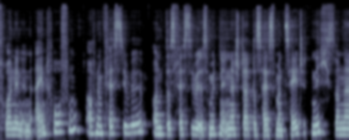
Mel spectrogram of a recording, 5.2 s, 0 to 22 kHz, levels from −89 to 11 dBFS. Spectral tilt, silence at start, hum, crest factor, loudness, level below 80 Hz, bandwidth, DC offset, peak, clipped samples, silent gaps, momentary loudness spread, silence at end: -4 dB/octave; 0 s; none; 18 dB; -21 LUFS; -64 dBFS; 19 kHz; under 0.1%; -2 dBFS; under 0.1%; none; 4 LU; 0 s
